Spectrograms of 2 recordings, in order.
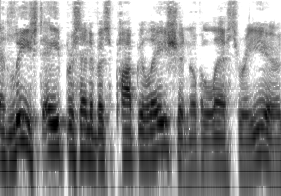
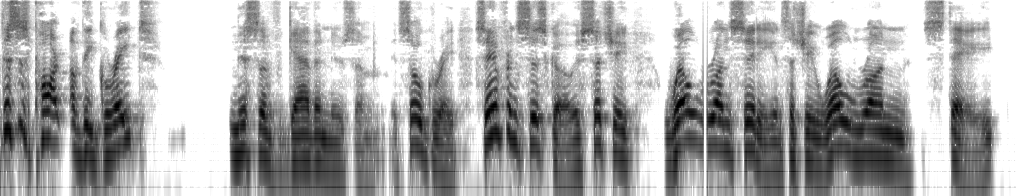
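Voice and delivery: mocking, sarcastic swooping sing-song. Praising a governor ironically before a story on a store closing: sarcastic. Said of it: "sense the sarcasm?".

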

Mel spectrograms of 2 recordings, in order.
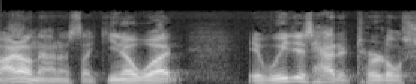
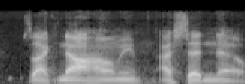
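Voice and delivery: usual speaking voice

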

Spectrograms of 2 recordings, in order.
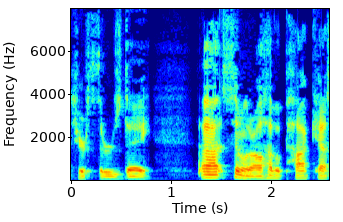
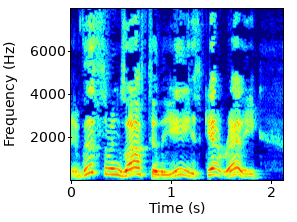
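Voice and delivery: dramatic, high, swooping weather forecaster voice; 13 semitones higher than usual. Talking about media framing, doing a dramatic meteorologist voice. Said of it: "I could do that meteorologist voice".

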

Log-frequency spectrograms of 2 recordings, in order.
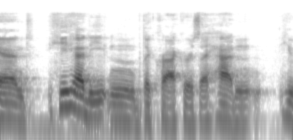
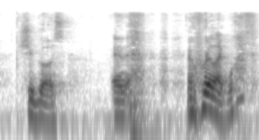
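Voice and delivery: ordinary delivery

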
